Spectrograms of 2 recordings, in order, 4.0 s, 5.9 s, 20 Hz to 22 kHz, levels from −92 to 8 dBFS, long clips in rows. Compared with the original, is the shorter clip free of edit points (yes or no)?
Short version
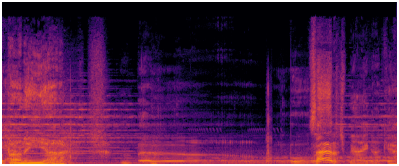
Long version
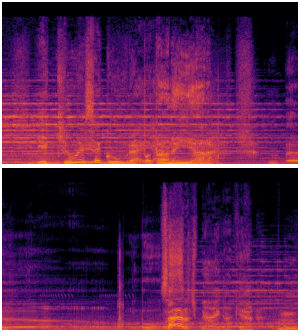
yes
